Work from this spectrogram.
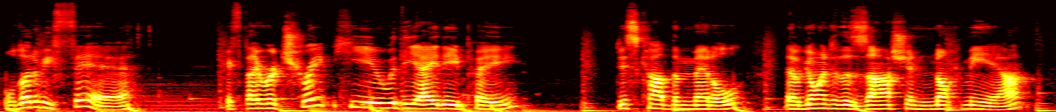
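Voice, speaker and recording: A man with a slightly croaky voice from hay fever talks through his own card game move by move. He muses aloud and hesitates with ums, in a voice of ordinary middle pitch. Faint guitar music plays softly behind him. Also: normal speed. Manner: thinking aloud, musing over each move with frequent ums. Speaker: card game channel host. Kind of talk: casual play-by-play commentary of his own online card game.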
